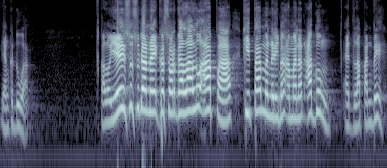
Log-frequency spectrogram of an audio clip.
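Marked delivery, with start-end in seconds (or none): 2.0-7.6 loud, high proclamation of scripture; ringing, shouted sermon delivery; full-force preaching. Real, not acted. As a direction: declare it to the whole hall at full volume.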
